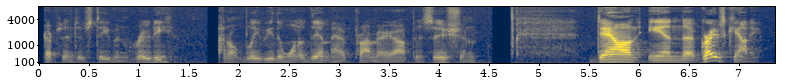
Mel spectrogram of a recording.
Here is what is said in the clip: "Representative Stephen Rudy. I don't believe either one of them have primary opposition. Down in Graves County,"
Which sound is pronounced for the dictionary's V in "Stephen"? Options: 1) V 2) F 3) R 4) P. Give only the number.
1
